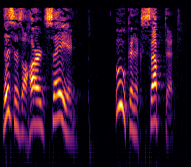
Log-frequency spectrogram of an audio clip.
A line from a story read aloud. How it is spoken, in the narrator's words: grumbles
